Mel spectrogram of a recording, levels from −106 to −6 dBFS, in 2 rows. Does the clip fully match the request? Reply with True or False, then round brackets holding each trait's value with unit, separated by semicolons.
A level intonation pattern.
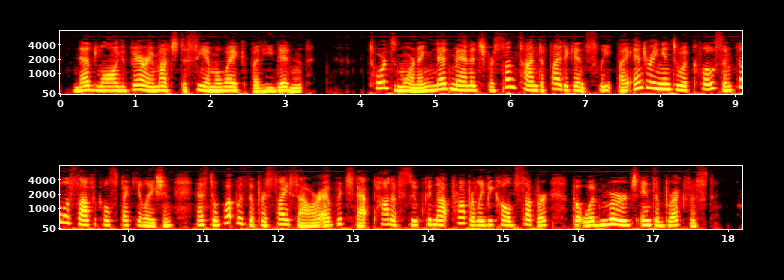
False (4.5 semitones)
